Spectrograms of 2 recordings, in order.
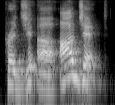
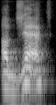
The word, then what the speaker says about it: object: hijack, injure, major, majority, object or object. Object is a noun. Object is a verb.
